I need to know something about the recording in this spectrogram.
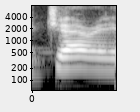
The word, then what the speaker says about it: Jerry: Um, I'd like to say Robert just asked me how I pronounce my name and I like to say Jerry as in mouse, as in Brian, but you have to be a certain age to know the last one.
